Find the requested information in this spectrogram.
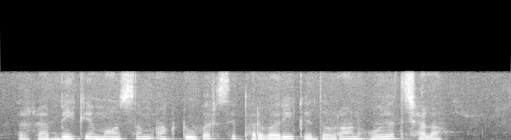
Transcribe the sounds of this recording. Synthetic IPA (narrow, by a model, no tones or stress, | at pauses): ɾəbːikemɔːsəmə̰kʈuːbəɾsepʰəɾʋəɾiked̪ɔːɾaːnɦoːjət̪ʰt͡ʃʰəlaː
